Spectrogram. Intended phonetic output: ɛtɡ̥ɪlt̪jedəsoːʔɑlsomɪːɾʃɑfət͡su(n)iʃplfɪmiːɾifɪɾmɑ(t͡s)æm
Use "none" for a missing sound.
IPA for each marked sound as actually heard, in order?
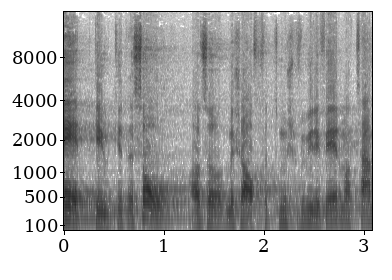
m, t͡s

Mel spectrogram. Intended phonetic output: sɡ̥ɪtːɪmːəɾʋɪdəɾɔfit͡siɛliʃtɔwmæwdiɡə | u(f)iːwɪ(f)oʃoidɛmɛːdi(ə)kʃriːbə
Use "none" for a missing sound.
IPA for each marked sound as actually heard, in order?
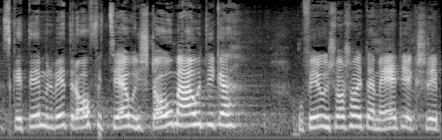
f, ʃ, ə

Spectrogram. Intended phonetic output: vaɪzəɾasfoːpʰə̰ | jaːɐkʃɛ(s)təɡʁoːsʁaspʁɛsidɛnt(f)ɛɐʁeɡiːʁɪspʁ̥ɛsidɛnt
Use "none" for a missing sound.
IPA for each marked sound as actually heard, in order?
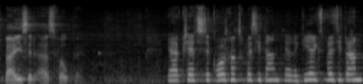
t͡s, h

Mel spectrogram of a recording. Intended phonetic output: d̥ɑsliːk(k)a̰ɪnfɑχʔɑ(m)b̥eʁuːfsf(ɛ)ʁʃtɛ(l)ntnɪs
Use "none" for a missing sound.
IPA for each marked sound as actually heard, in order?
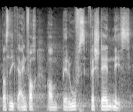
t, m, ɛ, none

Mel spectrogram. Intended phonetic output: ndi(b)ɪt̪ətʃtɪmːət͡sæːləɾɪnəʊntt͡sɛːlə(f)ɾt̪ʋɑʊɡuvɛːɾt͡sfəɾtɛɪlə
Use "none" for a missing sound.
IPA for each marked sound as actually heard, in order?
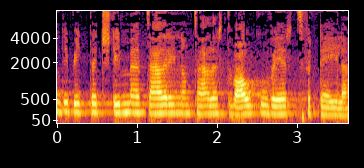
b, none

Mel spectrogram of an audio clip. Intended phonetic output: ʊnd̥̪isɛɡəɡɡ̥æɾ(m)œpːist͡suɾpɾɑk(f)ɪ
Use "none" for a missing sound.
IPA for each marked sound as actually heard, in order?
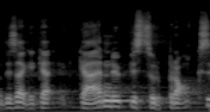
n, s

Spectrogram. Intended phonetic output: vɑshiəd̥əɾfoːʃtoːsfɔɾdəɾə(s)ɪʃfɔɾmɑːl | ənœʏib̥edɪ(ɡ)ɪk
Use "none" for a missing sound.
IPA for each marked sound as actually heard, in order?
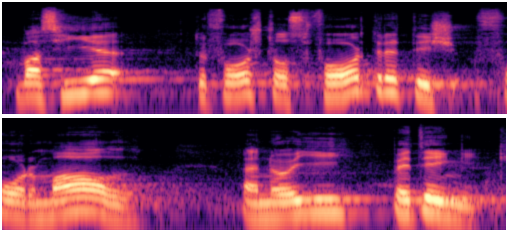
t, ŋ

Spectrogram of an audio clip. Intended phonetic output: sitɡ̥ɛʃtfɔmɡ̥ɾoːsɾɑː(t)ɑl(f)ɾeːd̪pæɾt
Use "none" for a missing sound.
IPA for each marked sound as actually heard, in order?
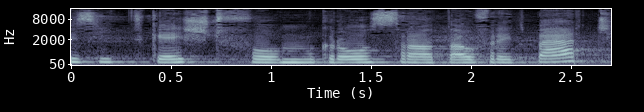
t, f

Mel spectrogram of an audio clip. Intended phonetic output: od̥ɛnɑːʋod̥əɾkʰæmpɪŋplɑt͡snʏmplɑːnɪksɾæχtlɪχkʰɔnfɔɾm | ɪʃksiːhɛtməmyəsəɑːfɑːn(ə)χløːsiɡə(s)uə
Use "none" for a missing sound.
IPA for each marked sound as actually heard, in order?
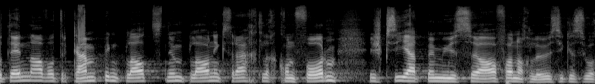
ɑ, s

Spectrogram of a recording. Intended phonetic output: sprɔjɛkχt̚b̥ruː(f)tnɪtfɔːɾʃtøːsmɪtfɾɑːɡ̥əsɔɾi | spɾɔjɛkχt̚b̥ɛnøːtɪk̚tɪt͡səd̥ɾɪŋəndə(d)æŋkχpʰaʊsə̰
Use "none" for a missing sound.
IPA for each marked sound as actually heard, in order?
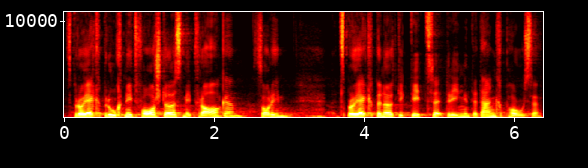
χ, d

